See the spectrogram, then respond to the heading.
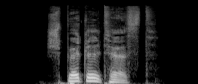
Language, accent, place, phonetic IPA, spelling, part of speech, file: German, Germany, Berlin, [ˈʃpœtl̩təst], spötteltest, verb, De-spötteltest.ogg
- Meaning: inflection of spötteln: 1. second-person singular preterite 2. second-person singular subjunctive II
